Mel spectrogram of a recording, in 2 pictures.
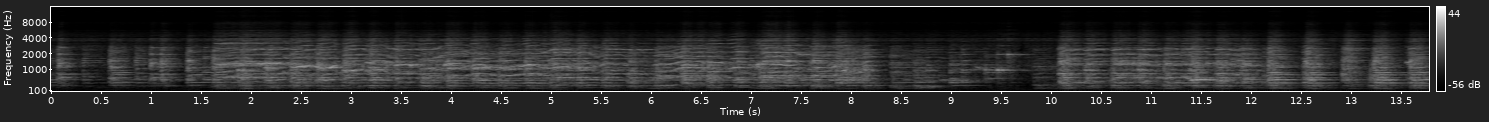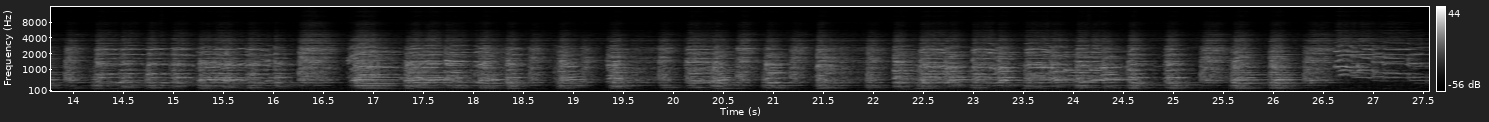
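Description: A 1920s hot-jazz dance band's instrumental chorus, with brass leading, played from a 78 rpm shellac record on a 1926 Victor Orthophonic Victrola Credenza with a steel needle. The sound is thin, with no deep bass or high treble, and there is a brief lull about nine seconds in.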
